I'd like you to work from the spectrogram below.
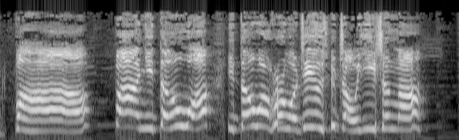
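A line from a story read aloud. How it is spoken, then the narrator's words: Tearful shouting. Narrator (Chinese): 声泪俱下，你就喊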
